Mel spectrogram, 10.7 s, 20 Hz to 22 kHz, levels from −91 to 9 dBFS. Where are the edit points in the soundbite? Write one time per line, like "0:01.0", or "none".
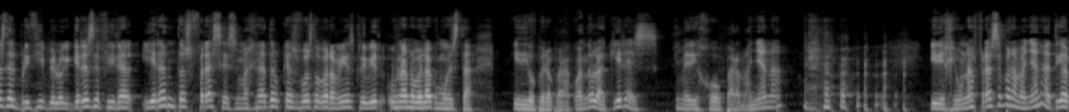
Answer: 0:04.9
